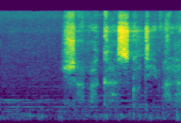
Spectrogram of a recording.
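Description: A man whispering a prayer close to a microphone, with hissing s-sounds, begins about a second in over soft, sustained background music.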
